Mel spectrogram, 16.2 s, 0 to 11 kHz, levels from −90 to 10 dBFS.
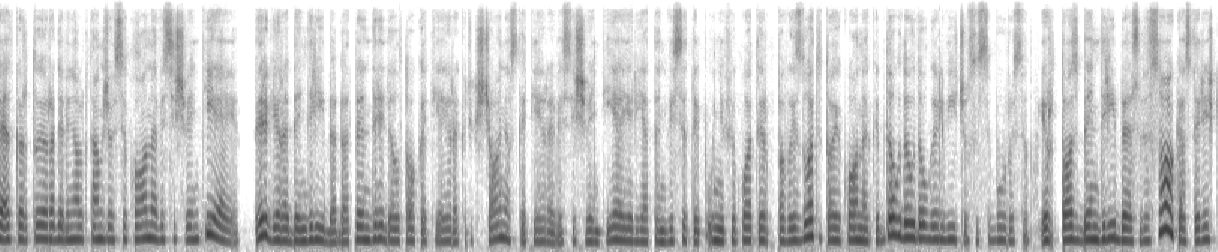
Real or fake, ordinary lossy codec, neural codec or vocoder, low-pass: real; Opus, 16 kbps; none; 9.9 kHz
